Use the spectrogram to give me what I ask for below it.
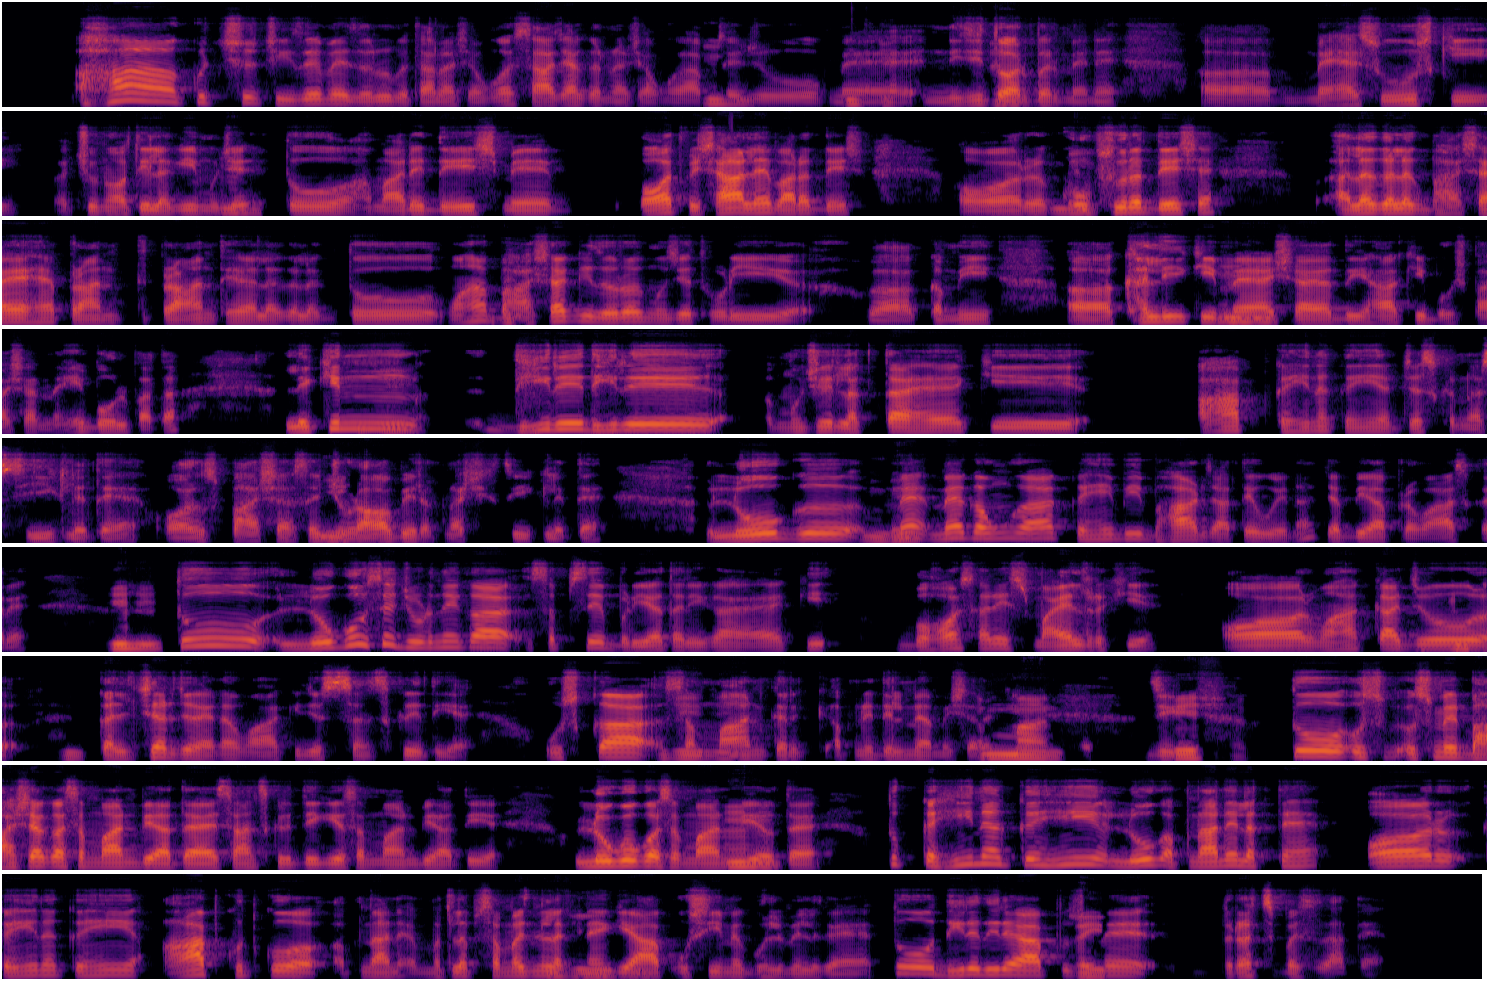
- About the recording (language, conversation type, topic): Hindi, podcast, प्रवास के दौरान आपको सबसे बड़ी मुश्किल क्या लगी?
- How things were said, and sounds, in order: tapping; in English: "एडजस्ट"; in English: "स्माइल"; in English: "कल्चर"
